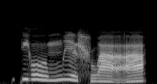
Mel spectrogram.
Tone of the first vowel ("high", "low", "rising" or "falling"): falling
